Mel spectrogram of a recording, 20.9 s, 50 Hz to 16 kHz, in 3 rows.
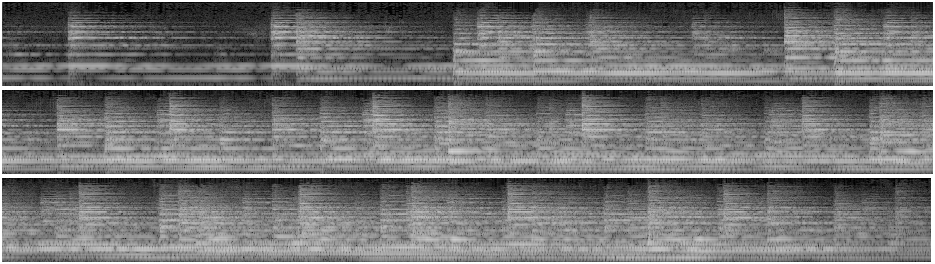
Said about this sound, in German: Es ist 12 Uhr. Das Mittagsläuten kommt heute aus Eichelsee in Unterfranken.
